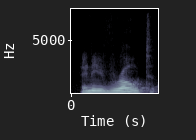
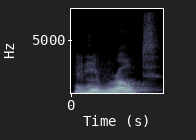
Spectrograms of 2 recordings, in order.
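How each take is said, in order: Both takes have the same delivery.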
